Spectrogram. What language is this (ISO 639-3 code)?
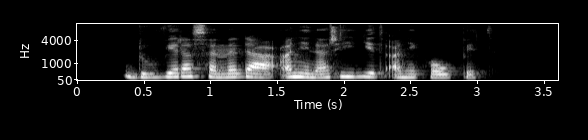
ces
